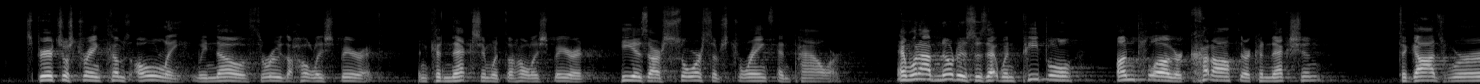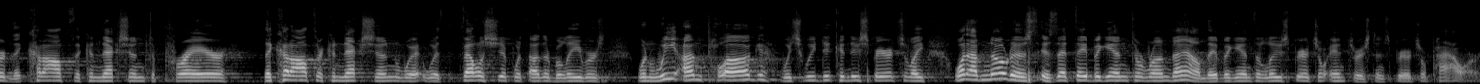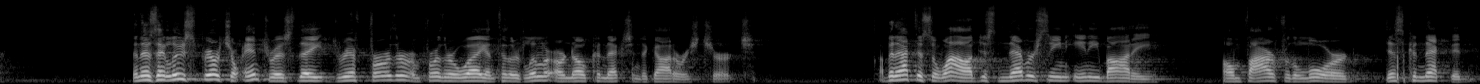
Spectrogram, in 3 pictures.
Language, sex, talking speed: English, male, 170 wpm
